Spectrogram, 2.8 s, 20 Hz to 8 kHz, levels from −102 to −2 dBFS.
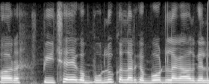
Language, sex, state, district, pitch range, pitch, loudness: Bhojpuri, male, Bihar, Muzaffarpur, 195-215 Hz, 205 Hz, -13 LUFS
